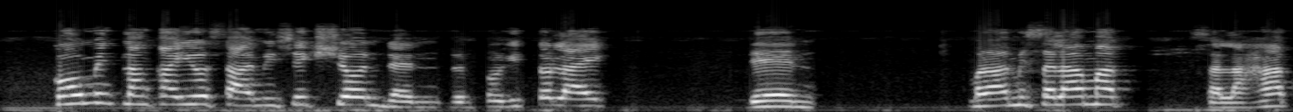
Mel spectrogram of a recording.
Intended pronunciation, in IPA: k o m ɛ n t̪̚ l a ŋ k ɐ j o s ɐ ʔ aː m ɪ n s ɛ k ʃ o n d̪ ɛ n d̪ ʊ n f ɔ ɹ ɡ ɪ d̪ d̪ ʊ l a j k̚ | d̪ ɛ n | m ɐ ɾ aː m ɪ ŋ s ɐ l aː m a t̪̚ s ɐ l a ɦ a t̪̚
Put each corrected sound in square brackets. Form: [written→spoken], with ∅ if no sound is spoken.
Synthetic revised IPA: k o m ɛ n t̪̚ l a ŋ k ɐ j o s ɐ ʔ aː m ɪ [n→ŋ] s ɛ k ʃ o n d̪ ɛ n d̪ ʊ n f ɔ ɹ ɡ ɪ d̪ [d̪→t̪] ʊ l a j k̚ | d̪ ɛ n | m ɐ ɾ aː m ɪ ŋ s ɐ l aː m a t̪̚ s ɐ l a ɦ a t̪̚

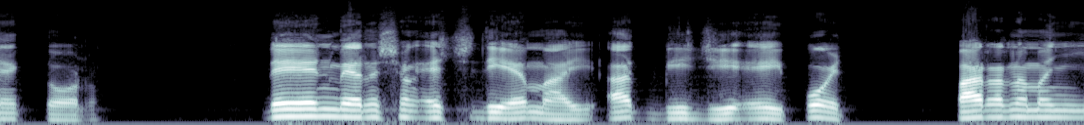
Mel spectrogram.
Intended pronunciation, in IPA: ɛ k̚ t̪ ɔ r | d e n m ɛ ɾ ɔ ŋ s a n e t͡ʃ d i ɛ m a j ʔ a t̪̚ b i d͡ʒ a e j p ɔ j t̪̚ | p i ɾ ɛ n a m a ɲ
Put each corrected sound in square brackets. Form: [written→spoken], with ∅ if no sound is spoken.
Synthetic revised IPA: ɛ k̚ t̪ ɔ r | d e n m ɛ ɾ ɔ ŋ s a [n→ŋ] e t͡ʃ d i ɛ m a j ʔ a t̪̚ b i d͡ʒ [a→i] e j p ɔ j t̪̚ | p [i→a] ɾ [ɛ→a] n a m a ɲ

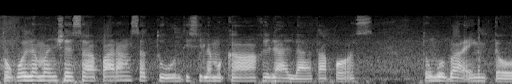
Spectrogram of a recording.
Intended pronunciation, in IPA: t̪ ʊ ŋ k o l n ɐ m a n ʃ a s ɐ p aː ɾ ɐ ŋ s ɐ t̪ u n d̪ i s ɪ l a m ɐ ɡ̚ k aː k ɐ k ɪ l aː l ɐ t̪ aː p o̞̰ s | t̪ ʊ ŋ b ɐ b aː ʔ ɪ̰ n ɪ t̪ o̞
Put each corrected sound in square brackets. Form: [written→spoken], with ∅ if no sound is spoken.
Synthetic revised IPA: t̪ ʊ ŋ k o l n ɐ m a n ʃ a s ɐ p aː ɾ ɐ ŋ s ɐ t̪ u n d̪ i s ɪ l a m ɐ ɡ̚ k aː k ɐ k ɪ l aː l ɐ t̪ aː p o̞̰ s | t̪ ʊ ŋ b ɐ b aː ʔ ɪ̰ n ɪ t̪ o̞

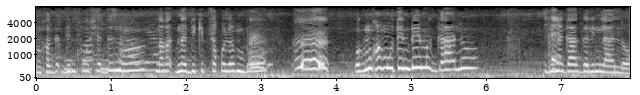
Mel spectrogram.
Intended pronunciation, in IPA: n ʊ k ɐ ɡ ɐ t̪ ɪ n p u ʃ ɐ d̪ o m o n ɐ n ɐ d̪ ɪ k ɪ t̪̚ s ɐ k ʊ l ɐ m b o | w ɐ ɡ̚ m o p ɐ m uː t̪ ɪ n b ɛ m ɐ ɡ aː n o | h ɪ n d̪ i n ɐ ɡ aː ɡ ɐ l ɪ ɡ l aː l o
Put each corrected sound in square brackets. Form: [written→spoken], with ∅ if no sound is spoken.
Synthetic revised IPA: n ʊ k ɐ ɡ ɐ [t̪→d̪] ɪ n p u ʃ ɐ d̪ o [m→n] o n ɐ n ɐ d̪ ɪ k ɪ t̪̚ s ɐ k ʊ l ɐ m b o | w ɐ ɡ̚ m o [p→k] ɐ m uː t̪ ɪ n b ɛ m ɐ ɡ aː n o | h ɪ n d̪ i n ɐ ɡ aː ɡ ɐ l ɪ [ɡ→ŋ] l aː l o

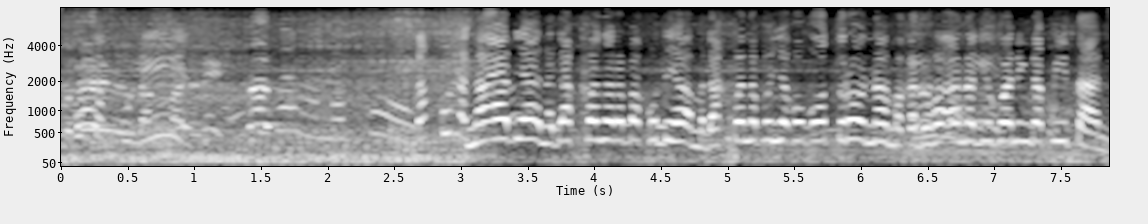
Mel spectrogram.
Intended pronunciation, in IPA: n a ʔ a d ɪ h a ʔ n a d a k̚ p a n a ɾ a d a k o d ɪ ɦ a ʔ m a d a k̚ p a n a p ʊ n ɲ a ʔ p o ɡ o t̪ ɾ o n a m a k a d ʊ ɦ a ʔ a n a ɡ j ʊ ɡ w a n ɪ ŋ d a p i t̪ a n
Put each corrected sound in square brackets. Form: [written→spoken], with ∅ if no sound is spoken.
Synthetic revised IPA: n a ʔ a d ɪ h a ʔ n a d a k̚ p a n a ɾ a [d→b] a k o d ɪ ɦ a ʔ m a d a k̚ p a n a p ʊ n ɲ a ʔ [p→k] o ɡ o t̪ ɾ o n a m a k a d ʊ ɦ a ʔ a n a ɡ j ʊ ɡ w a n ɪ ŋ d a p i t̪ a n

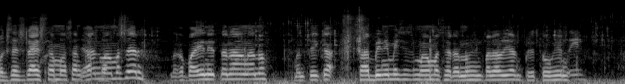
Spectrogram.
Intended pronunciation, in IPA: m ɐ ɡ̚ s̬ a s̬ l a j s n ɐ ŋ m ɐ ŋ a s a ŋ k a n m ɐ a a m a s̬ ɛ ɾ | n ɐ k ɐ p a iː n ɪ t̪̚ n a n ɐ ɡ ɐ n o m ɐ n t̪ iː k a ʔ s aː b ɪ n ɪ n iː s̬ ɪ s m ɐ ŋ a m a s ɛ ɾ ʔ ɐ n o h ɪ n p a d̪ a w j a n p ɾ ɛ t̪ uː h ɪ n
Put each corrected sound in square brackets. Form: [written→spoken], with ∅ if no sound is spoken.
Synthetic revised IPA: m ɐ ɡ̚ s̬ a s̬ l a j s n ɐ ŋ m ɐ ŋ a s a ŋ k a n m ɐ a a m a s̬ ɛ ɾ | n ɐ k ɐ p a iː n ɪ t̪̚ n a n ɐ [ɡ→ŋ] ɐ n o m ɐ n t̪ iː k a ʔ s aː b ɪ n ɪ [n→m] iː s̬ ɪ s m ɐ ŋ a m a s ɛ ɾ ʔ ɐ n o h ɪ n p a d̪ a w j a n p ɾ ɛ t̪ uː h ɪ n

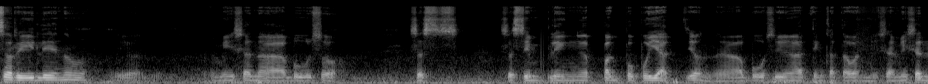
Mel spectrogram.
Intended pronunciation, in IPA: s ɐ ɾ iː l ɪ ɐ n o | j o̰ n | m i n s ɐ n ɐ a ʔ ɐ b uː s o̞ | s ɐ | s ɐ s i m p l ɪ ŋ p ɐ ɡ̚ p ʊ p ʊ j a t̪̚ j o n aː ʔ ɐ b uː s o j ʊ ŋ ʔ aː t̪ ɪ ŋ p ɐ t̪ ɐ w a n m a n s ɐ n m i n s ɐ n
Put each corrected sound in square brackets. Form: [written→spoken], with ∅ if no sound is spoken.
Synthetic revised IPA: s ɐ ɾ iː l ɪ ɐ n o | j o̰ n | m i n s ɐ n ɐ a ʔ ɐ b uː s o̞ | s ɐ | s ɐ s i m p l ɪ ŋ p ɐ ɡ̚ p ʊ p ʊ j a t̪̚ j o n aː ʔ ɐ b uː s o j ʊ ŋ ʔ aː t̪ ɪ ŋ [p→k] ɐ t̪ ɐ w a n m [a→i] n s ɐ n m i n s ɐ n

